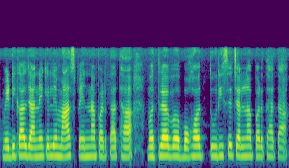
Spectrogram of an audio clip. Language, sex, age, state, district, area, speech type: Hindi, female, 30-45, Rajasthan, Jodhpur, rural, spontaneous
